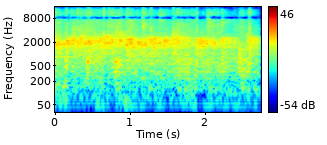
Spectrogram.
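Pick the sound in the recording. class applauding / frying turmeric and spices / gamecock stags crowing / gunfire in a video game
class applauding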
